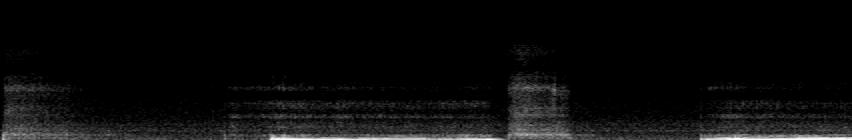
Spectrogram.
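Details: Sleeping French bulldog, recorded when young, snoring so loudly the walls shook: two loud, low, buzzing snores with a whistling edge separated by a quiet pause; snoring.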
